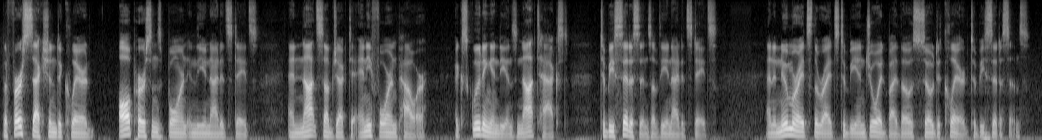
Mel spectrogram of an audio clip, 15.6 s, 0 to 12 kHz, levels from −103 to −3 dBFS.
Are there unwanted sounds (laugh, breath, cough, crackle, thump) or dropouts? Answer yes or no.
no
